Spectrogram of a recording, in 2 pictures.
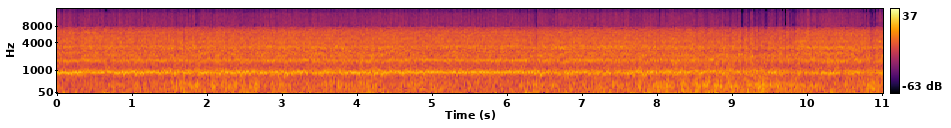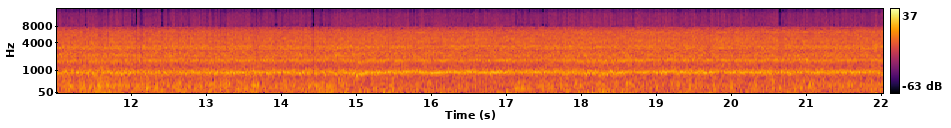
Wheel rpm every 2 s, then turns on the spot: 230, 230, 230, 230, 230, 220, 230, 230, 230, 230, 240.
none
